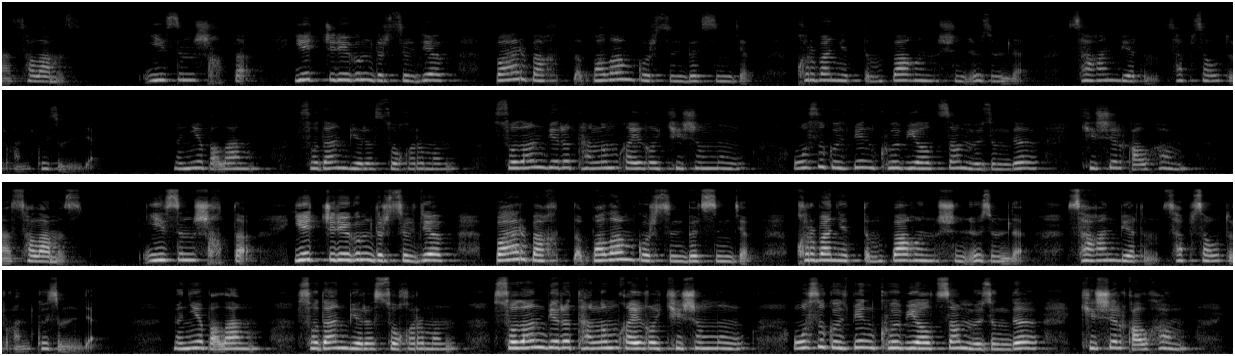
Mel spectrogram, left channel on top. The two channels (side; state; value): left; quieter; 10.0 dB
